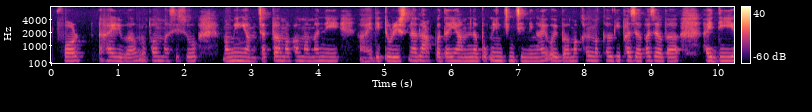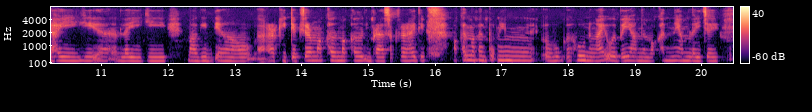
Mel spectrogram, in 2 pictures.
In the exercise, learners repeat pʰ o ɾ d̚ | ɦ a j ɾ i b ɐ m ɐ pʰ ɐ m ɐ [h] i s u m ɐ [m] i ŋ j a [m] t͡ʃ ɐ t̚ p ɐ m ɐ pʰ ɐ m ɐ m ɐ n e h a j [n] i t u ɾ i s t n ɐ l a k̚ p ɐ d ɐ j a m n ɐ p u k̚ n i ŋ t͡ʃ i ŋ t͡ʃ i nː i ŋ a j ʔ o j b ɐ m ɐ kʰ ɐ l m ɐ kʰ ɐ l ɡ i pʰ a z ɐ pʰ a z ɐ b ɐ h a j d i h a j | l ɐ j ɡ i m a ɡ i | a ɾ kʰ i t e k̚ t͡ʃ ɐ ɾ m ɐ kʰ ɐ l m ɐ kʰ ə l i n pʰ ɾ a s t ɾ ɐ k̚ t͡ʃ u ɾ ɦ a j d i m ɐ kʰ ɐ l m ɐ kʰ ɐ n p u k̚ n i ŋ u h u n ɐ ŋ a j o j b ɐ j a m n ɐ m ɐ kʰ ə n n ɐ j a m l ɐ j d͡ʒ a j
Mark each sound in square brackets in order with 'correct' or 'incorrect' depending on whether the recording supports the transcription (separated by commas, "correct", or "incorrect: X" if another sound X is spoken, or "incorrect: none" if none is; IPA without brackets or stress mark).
incorrect: s, correct, correct, incorrect: d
